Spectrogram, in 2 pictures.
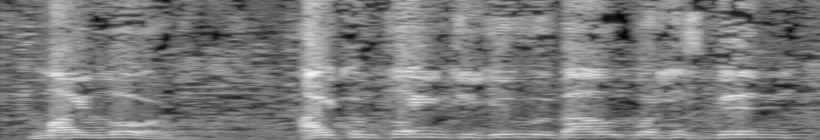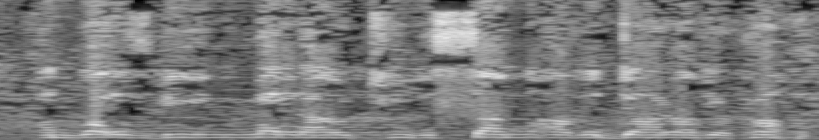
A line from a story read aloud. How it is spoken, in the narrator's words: Imam exclaimed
